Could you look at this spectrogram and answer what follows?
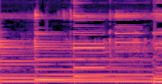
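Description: Acoustic guitar playing through a sound system during a mixer sound check, with a new note or chord about every half second.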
